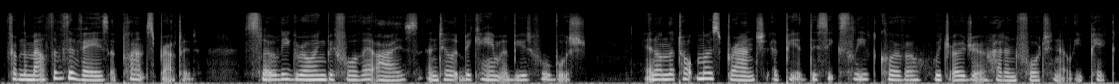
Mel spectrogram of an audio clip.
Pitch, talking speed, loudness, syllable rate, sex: 215 Hz, 190 wpm, -19 LUFS, 5.7 syllables/s, female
